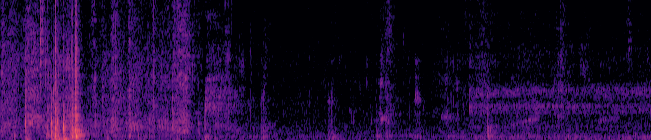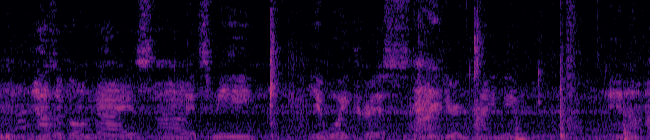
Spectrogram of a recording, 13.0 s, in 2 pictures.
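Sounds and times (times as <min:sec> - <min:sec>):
people biting and chewing: 0:02.2 - 0:04.8.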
